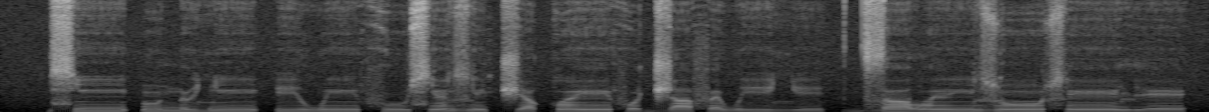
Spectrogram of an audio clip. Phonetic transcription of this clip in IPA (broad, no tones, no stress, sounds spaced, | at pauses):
ɕ ĩː ʔ ũ n ɯ ʎ ĩː ʔ i w ĩː f u ɕ ɛ̃ ɮ ĩ t͡ʃ e qʷ ẽː f o d͡ʒ a f ɛ w i ʎ i | d͡z ʌ lˠ ĩː ɮ õ ɬ ẽː lʲ e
